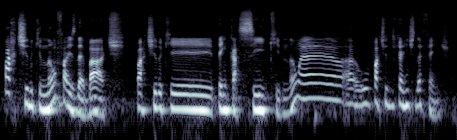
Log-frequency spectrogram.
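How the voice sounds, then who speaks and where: A man's voice: on the high side, lively intonation, a little slow, a bit bright, slight background noise. A man with a Cearense accent, a political guest in a studio interview, talking earnestly and rambling with restarts. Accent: Cearense Portuguese. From Fortaleza, Brazil. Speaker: mayoral pre-candidate guest. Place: podcast studio.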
